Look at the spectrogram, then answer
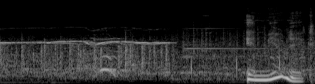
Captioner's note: audience cheering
